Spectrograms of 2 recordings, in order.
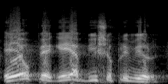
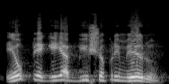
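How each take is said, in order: First: Mild mock argument. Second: Quoting the quarrel while laughing; mock argument, laughing. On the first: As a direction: insist like a man arguing in line. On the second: Preacher retelling airport quarrel, laughing. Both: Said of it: "esse muçulmano brigando com o português".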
